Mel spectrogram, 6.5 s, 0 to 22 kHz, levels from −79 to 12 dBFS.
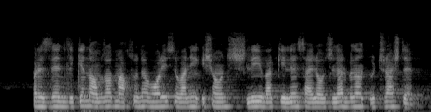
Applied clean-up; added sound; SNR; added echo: none; none; none; reverberation time 1.5 s.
